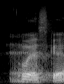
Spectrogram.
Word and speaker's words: Huesca: Eibar, Huesca. Du får gärna rätta med mitt uttal. – Huesca, ja.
